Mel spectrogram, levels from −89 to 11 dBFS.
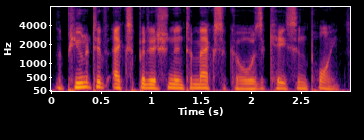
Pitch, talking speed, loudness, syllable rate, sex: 115 Hz, 200 wpm, -19 LUFS, 6.9 syllables/s, male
